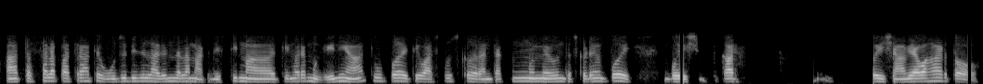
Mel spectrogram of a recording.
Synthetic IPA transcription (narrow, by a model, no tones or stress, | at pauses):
ɦãt̪əsalapat̪ɾãt̪eud͡zbid͡zlaɡənd̪alamakd̪ist̪imat̪iməɾjaməɡʱiniãt̪ũpəjt̪iʋaspuskəɾañit̪jakmmeɭuːnt̪jat͡skəɽepəjbəjɕkaɾ | pəjɕãʋjaʋaɦaɾt̪ɔ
